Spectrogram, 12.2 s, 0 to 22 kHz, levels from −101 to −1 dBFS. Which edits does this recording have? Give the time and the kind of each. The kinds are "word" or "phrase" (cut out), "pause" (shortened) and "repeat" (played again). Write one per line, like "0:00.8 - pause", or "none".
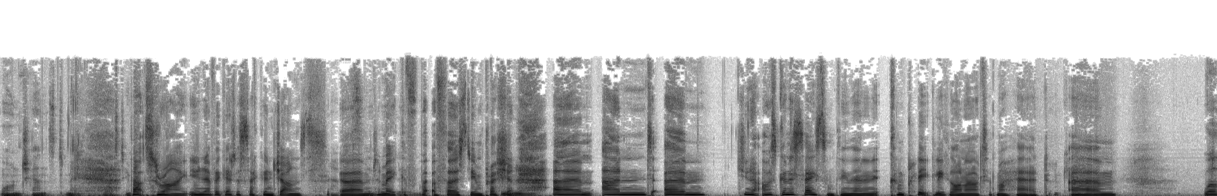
0:07.2 - pause
0:08.8 - word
